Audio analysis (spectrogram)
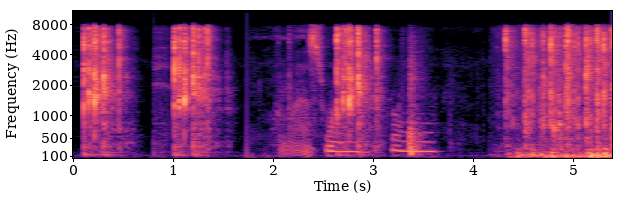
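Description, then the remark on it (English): Loud, hard typing on a computer keyboard in rapid bursts, clacking, with a brief spoken line between the flurries of keystrokes. “Oh, that's some aggressive typing shit. I just hear... Grr, grr, grr, it was very loud. You were very angry at that keyboard.”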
